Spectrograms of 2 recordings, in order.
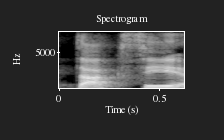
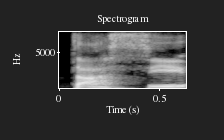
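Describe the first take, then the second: First: The middle consonant sounds like ks. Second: The middle consonant sounds like s. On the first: The speaker calls it right. "This is why we say taxi" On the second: The speaker calls it wrong. "and not tassi"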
